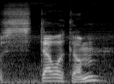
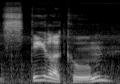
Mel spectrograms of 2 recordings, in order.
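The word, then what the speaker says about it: Steilacoom: And we're heading down to the City of Stellacoom, or some people like to pronounce it Stellacoom.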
